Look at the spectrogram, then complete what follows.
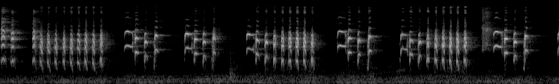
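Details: Song of an actively singing long-tailed shrike, aimed at making other shrikes keep singing: harsh rattling trills of quick pulses alternating with short two-note whistled phrases, in roughly half-second bursts.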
